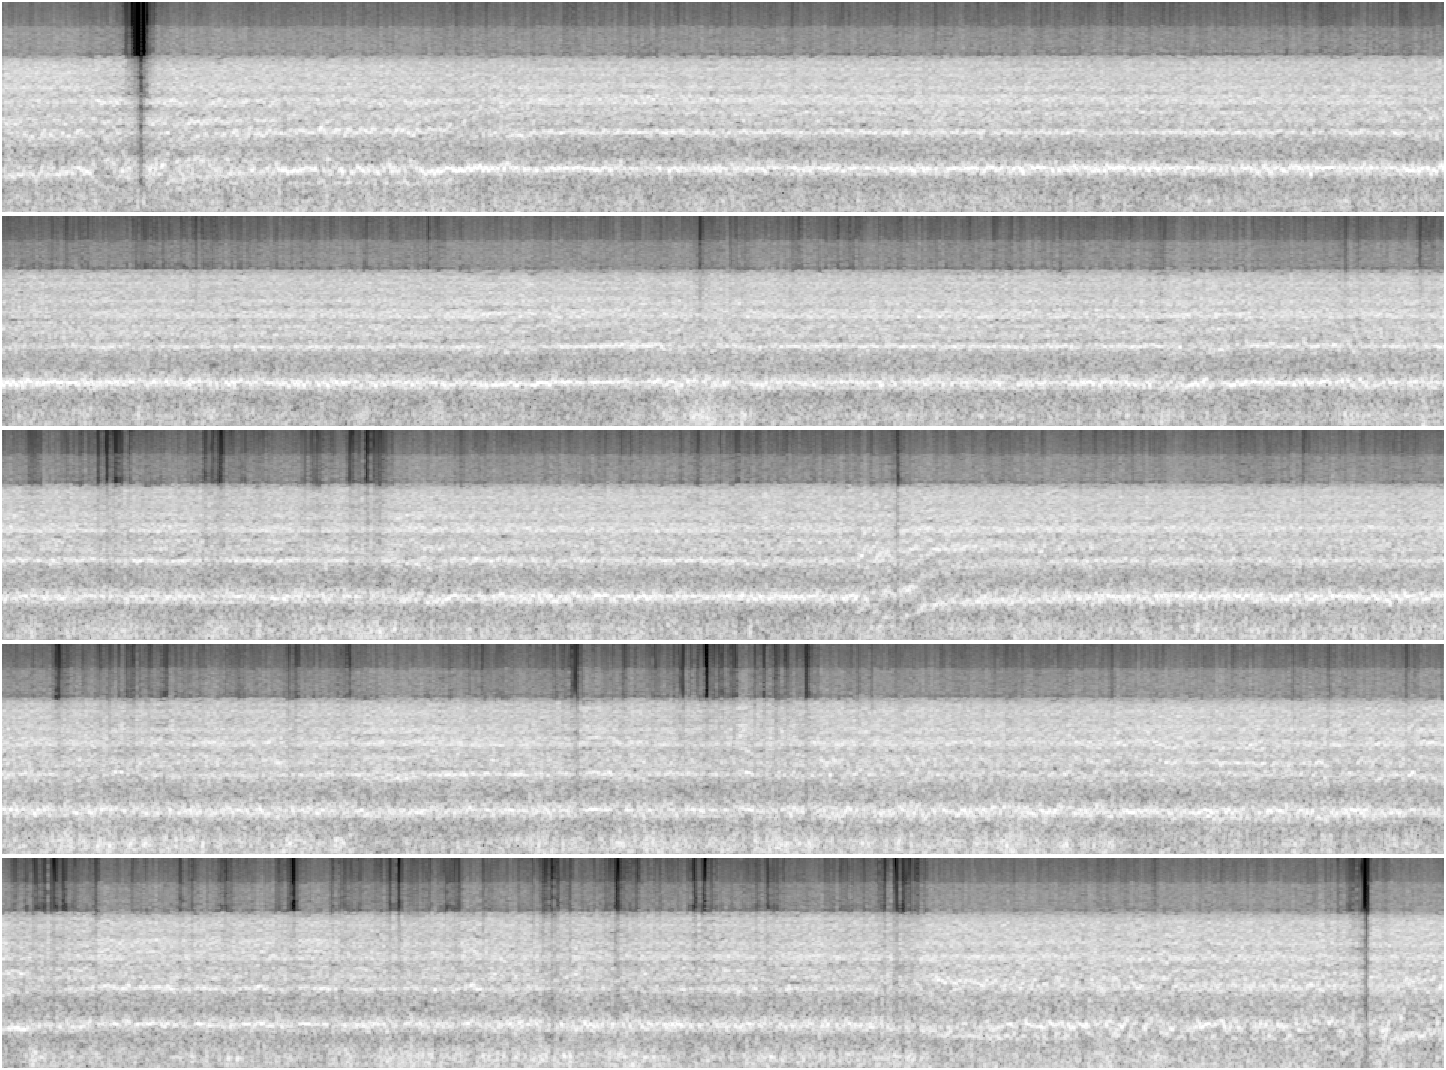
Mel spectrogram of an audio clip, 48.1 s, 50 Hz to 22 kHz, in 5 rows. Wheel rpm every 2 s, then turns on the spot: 130, 200, 230, 230, 230, 240, 230, 230, 230, 230, 230, 230, 190, 230, 230, 230, 230, 230, 220, 230, 230, 230, 210, 160.
none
